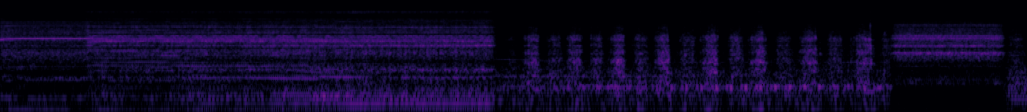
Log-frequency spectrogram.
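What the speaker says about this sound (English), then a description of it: "This is a pretty chunky piece of wood, so I don't know how well it's going to cut" A power tool cuts through a chunky piece of wood during boat repair work; after a steady whining drone, the cut turns into a rapid rhythmic rasping chatter of teeth biting wood, fairly loud and close.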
